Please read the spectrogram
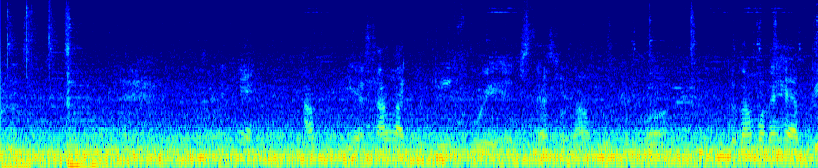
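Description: Indistinct voices talking, from about two seconds in, over a steady low background hum.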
